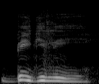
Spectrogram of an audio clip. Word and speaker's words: Bigil: But it's pronounced Bigili, you know. Um, but the spelling is Bigil, like Bigil.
